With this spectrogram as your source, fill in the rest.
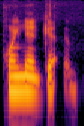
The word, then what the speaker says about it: poignant: to like a wise, poignant. I can never say that word. Poignant. Wise guide. Yeah, poignant. Yeah. There we go. I always try to pronounce the G.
